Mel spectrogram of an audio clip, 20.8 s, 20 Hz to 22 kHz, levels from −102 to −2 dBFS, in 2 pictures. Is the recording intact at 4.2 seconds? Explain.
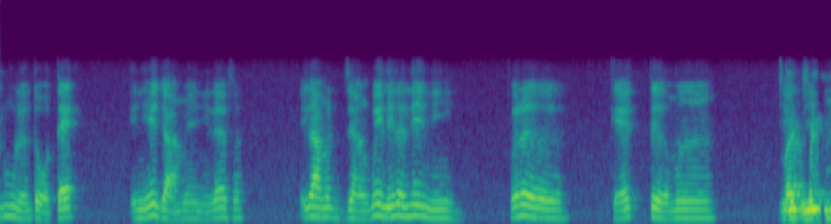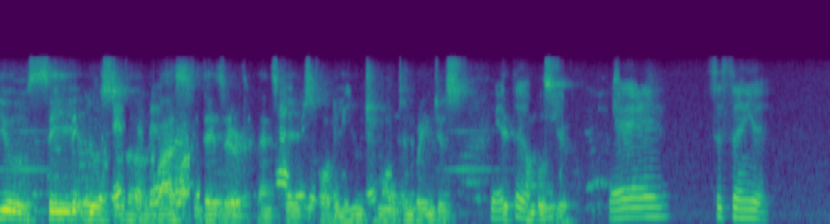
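Yes, the audio is intact at 4.2 seconds, with nothing faulty at that moment.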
